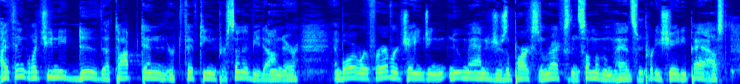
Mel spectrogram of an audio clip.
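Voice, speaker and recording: Fairly high male voice with an American accent, ordinary pitch variation, very even loudness and a moderate pace, over noticeable background noise. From US West, Denver, Colorado. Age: 60s. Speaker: public commenter at city hearing. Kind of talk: public testimony at hearing. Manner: halting, with many fillers.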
